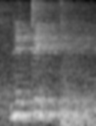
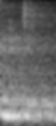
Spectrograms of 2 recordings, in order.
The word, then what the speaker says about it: knitting: The next one is knitting. Spelling, it starts with K, but that K alphabet is silent. Okay, when we pronounce, we just say knitting.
